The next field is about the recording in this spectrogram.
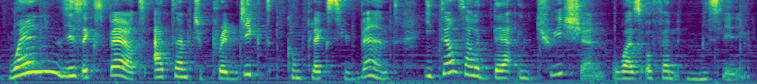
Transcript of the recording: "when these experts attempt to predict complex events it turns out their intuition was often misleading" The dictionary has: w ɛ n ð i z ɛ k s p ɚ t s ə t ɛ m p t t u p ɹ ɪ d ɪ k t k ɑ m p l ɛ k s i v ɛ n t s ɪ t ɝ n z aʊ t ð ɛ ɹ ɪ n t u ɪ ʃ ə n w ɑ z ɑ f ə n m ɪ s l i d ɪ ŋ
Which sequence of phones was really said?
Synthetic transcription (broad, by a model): w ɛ n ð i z ɛ k s p ɚ t s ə t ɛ m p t t u p ɹ ɪ d ɪ k t k ɑ m p l ɛ k s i v ɛ n t ɪ t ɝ n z aʊ t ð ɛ ɹ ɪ n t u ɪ ʃ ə n w ɑ z ɑ f ə n m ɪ s l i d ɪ ŋ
